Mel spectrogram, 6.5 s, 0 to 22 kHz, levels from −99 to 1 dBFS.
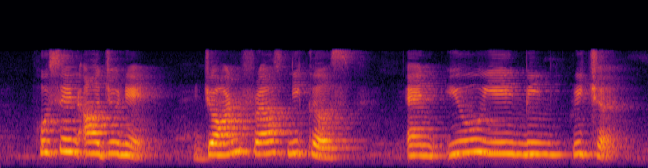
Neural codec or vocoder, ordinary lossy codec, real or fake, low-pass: none; none; real; 7.2 kHz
